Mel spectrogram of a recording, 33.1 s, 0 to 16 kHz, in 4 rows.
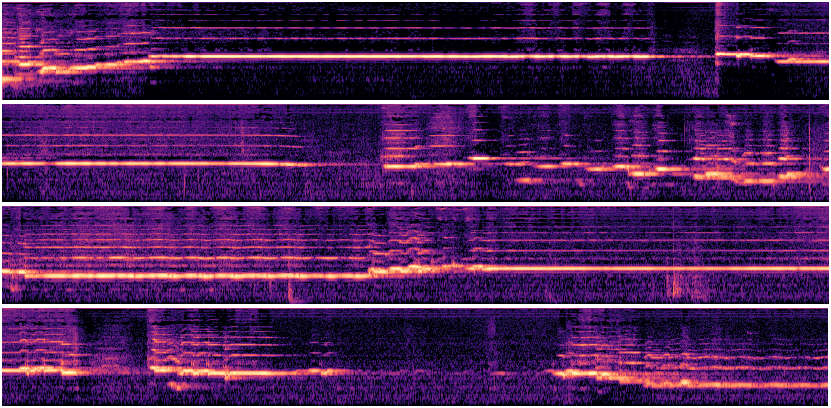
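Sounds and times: bamboo flute solo: 0.0s - 33.0s.

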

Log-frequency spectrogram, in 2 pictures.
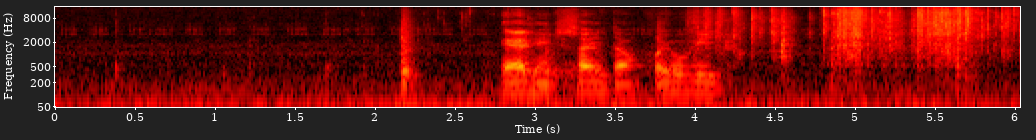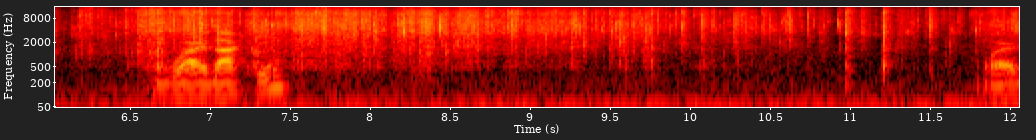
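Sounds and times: foil wrapper crinkling: 3.9s - 12.0s.

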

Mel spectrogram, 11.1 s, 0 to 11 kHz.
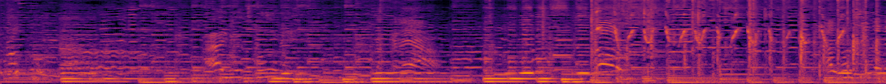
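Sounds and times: men singing: 0.0s - 2.4s
violin: 0.0s - 11.0s.

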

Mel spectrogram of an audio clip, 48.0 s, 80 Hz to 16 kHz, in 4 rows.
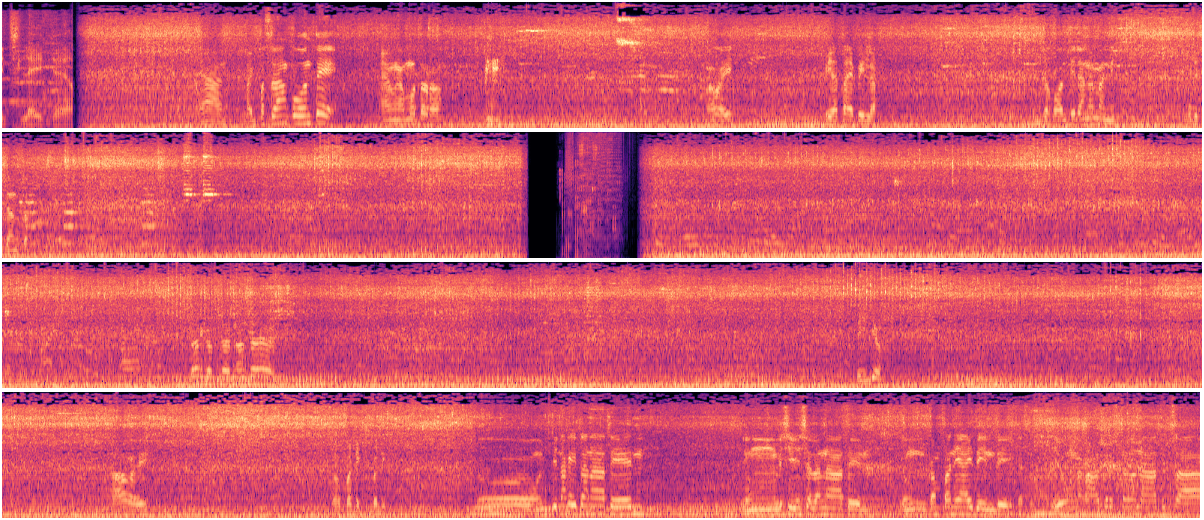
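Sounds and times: road noise: 0.0s - 17.3s, 18.3s - 47.9s
other motorcycles running: 0.8s - 17.2s, 18.4s - 47.9s.

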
